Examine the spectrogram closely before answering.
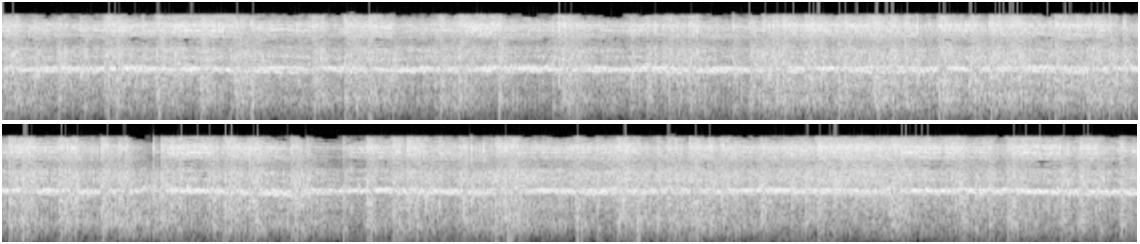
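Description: Fireworks finale barrage: a dense, continuous run of rapid bangs and crackling from many shells and stars going off at once, with a steady high-pitched tone running underneath.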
